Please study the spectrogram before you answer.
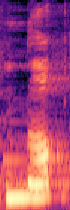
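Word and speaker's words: knock: इन the following words तर नॉक या शब्दातील के हे अक्षर अनुच्चारित आहे म्हणजे सायलेंट आहे जरी आपल्याला त्या स्पेलिंग मध्ये के दिसत असला परंतु के चा उच्चार होत नाही याचा अर्थ ते लेटर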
